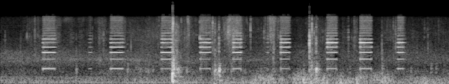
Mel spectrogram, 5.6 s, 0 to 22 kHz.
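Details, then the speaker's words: Blisstool v3 metal detector on a ploughed field: short, jumpy, inconsistent beeps with no solid repeatable signal, ghosting that most likely means hot rock. "Right, okay, I'm getting double pinpoint as well, so that's telling me that's highly likely to be hot rock again, chaps."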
